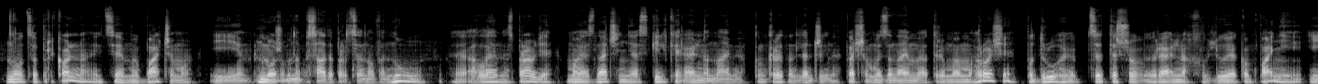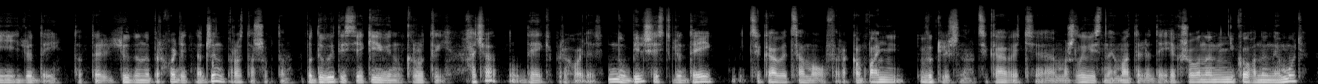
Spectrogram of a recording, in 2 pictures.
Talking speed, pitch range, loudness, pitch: 160 wpm, 95-115 Hz, -18 LUFS, 100 Hz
